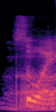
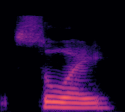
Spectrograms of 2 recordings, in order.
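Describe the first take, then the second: First: The pitch dips down and then rises. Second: The pitch stays level and flat. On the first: Beautiful. "it rising tone... you go down and then... you put it up" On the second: Bad luck. "it middle tone, just go flat"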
